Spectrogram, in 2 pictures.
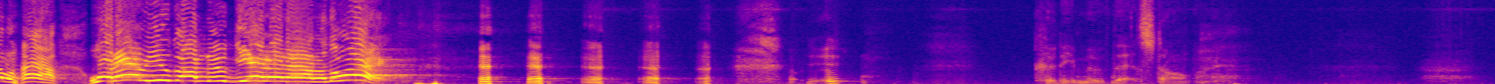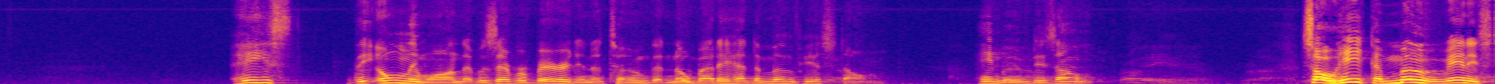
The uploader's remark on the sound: A message Preached at Crossroads Baptist Church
